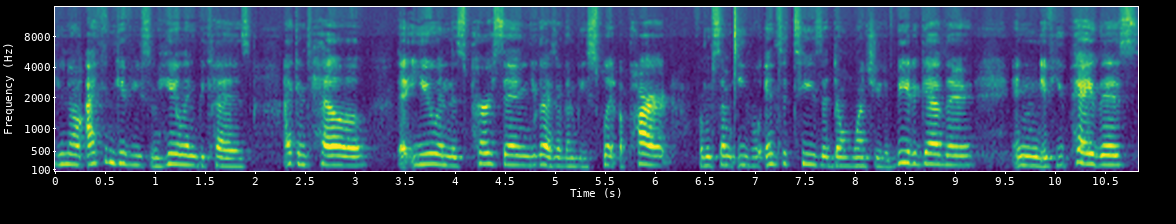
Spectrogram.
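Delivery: normal talking voice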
